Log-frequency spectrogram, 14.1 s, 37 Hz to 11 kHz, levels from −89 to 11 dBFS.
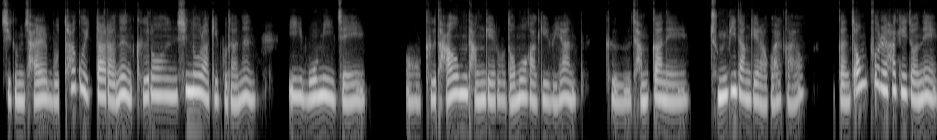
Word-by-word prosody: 지금 190 -2 -2
잘 195 +2 0
못하고 270 - -2
있다.'라는 220 -2 +1
그런 225 0 0
신호라기보다는 200 -7 +2 0.5
이 220 -4 +1
몸이 215 +3 +4
이제 185 -1 -3 0.6
어 180 0 -6
그 195 0 -3
다음 245 +5 +4
단계로 190 -3 -2
넘어가기 185 -1 -1
위한 195 +2 -2 0.4
그 90 0 -5
잠깐의 185 0 -2 0.3
준비 235 +5 +5
단계라고 190 -8 -2
할까요? 180 +5 -7 0.5
그러니깐 180 0 -2
점프를 320 - +1
하기 270 -2 +1
전에 205 0 0
200 Hz, 260 characters per minute, -22 LUFS, 185-230 Hz, 0.6 s, 준비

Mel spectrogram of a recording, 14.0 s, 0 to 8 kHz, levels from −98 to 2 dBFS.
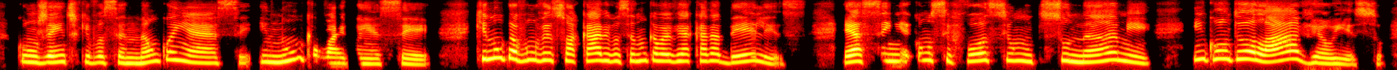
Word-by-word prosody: com 240 -2 0
gente 230 +3 +1
que 235 - -4
você 220 0 -3
não 205 +6 0
conhece 220 - -2
e 245 -1 -3
nunca 265 +5 0
vai 205 -2 0
conhecer. 180 -2 -5 0.5
Que 350 -4 +2
nunca 365 -1 +5
vão 300 +1 -2
ver 300 +1 0
sua 275 0 -1
cara 285 +3 +3
e - - -1
você 270 +1 -3
nunca 285 +1 -2
vai 275 -1 +3
ver 270 +1 -1
a 270 - -1
cara 275 +1 -1
deles, 225 - -3 0.4
é 240 +3 +9
assim, 270 +1 +1
é 250 - -4
como 295 +1 -3
se 280 0 -4
fosse 285 +5 -2
um 285 -2 -1
tsunami 255 -3 0 0.4
incontrolável 325 - +3
isso. 165 -4 -7
265 Hz, 145 wpm, -20 LUFS, 220-290 Hz, 0.5 s, é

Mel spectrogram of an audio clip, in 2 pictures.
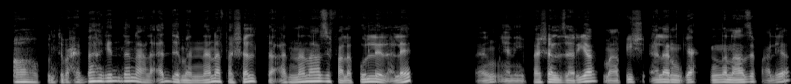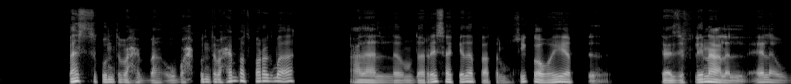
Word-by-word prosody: آه، 115 -3 +1
كنت 100 +3 -5
باحبها 110 +7 0
جدًا 155 0 +1
على 100 -5 -4
قد 140 -4 -3
ما 100 -3 0
إن 90 +2 -2
أنا 140 +6 +4
فشلت 120 +4 -1
إن 105 +3 -3
أنا 135 +4 +4
أعزف 140 -6 +1
على 90 -2 0
كل 120 +6 +1
الآلات 110 - +2 0.6
تمام، - - -5
يعني 85 +1 -6
فشل 105 +1 +2
ذريع 105 +10 +2
ما 85 -1 -3
فيش 115 -1 -4
آلة 110 +2 +2
نجحت 110 +1 -1
إن 105 +2 0
أنا 105 -2 +3
أعزف 115 +3 +1
عليها، - - -3 0.7
بس 155 +2 +4
كنت 110 0 -1
باحبها، 95 -3 -3
وبح 95 +5 -4
كنت 120 0 -1
باحب 140 +9 +1
أتفرج 150 0 +1
بقى 150 +1 +1 0.6
على 100 -1 +2
المُدرِّسة 95 +7 0
كده 130 +3 +3
بتاعة 90 -7 -3
الموسيقى 100 +5 0
وهي 115 +3 +4
بت 80 -6 -11 0.5
تعزف 90 +3 0
لنا 120 +3 +7
على 95 -4 +3
الآلة 95 - -2
110 Hz, 180 wpm, -25 LUFS, 95-125 Hz, 0.7 s, لنا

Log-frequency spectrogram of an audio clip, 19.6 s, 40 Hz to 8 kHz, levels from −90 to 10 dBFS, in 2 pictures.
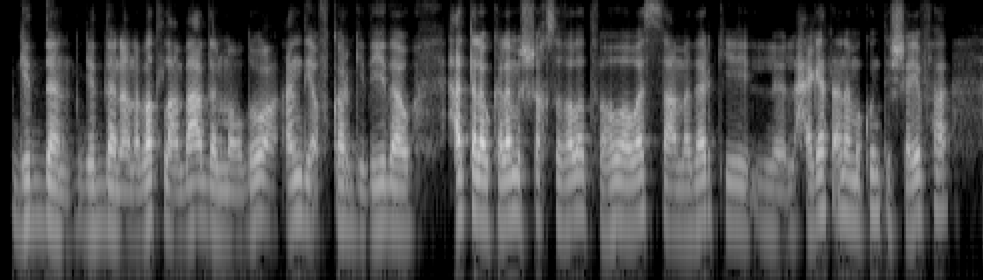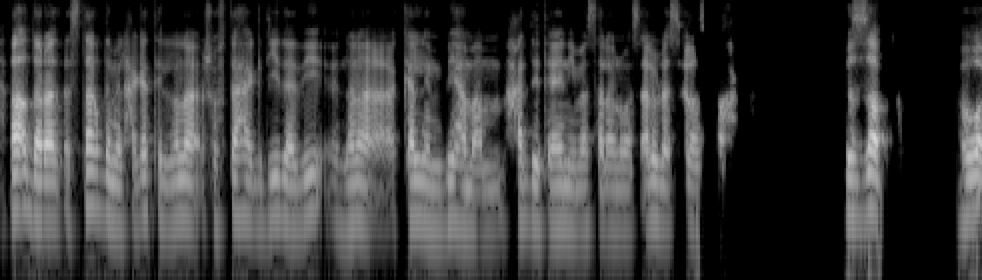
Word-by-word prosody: جدًا، 125 -4 0
جدًا 120 0 0
أنا 110 -1 +1
باطلَع 110 -3 +4
بَعد 130 +4 +4
الموضوع 115 +3 -1
عندي 130 +2 -1
أفكار 125 -1 -2
جديدة 120 +1 0
وحتى 115 - +3
لو 135 -2 +9
كلام 135 +2 +4
الشخص 135 - -2
غلط، 145 +3 0
فهو 125 +2 +1
وسّع 130 -4 0
مداركي 125 +1 -3
ل 115 -2 -12
لحاجات 150 +5 +1
أنا 145 - 0
ما 130 -2 -6
كنتش 150 +1 -7
شايفها، - - -2 0.5
أقدر 140 -4 +8
أ 130 - -7
أستخدم 155 -5 -2
الحاجات 140 +4 -6
اللي 125 +1 -9
أنا 130 -1 0
شُفتها 140 -1 -4
جديدة 130 +1 -5
دي، 135 +5 -8 0.2
اللي 125 +1 -8
أنا 130 -1 -3
أتكلّم 125 -4 -5
بيها 120 -1 -4
مع 110 -2 -4
م 115 +1 -18
حَد 130 -2 -4
تاني 120 0 -5
مثلًا 115 0 -7
وأسأله 115 +4 -4
الأسئلة 120 0 -5
الصح. 115 0 -10 1.1
بالضبط 155 - +4 0.7
،هو 140 +1 +5
125 Hz, 140 wpm, -23 LUFS, 115-135 Hz, 1.1 s, لو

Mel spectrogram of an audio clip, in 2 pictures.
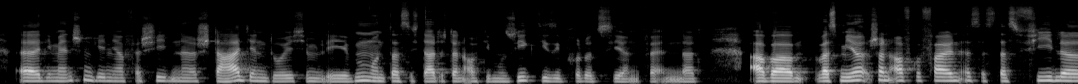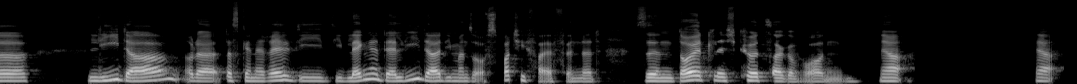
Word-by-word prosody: äh, 155 0 +5
die 155 - -7
Menschen 180 +6 -4
gehen 165 -2 -5
ja 150 0 -6
verschiedene 150 -1 -6
Stadien 155 +3 +1
durch 140 0 -5
im 145 0 -6
Leben 140 +7 -1
und, 155 -3 -3
dass 150 -1 -1
sich - - -14
dadurch 140 0 0
dann 145 0 -2
auch - - -5
die 135 - -11
Musik, 140 +7 -4
die 160 -3 -4
sie 145 -1 -5
produzieren, 140 -1 -7
verändert. 130 - -7 0.4
Aber 145 -1 +6
was 160 +1 +5
mir 180 +3 +3
schon 195 -1 +2
aufgefallen 175 0 +2
ist, 180 -2 -7
ist, 155 - -14
dass 155 0 -2
viele 165 -3 +2 0.6
Lieder 185 +5 +2
oder 150 -3 +1
dass 175 0 -5
generell 170 +4 +1
die 160 -3 -6
die 155 +1 -9
Länge 170 +12 +2
der 165 -4 +1
Lieder, 170 -2 +2
die 165 0 -6
man 155 -1 -5
so 150 - -6
auf - - -10
Spotify 200 -2 -4
findet, 140 0 -8 0.3
sind 155 -2 0
deutlich 180 -2 +4
kürzer 175 -5 +2
geworden. 135 - -6 0.2
Ja. 160 -1 -1 1.2
Ja. - - -4
160 Hz, 145 wpm, -22 LUFS, 145-175 Hz, 1.2 s, Aber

